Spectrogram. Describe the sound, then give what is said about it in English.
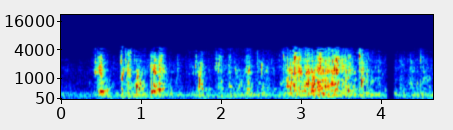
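Whiskey glugs and splashes as most of it is poured out of a half-full bottle, in uneven gurgling pulses that swell into a steady stream before a brief break and a final trickle. “There's the whiskey, still half full. Pour most of it out, so that it will look as though we had even more to drink.”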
